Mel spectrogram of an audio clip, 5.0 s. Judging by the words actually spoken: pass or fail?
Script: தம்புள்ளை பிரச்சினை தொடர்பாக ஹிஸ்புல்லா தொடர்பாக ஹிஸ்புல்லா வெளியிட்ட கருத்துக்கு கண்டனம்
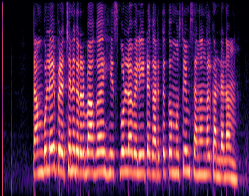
fail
